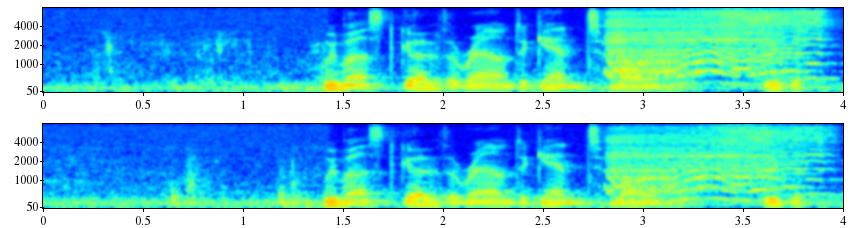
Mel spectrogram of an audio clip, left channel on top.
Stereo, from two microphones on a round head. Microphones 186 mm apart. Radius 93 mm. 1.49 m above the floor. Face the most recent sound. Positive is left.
turn(degrees=65)  # may be behind; listen again after turning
